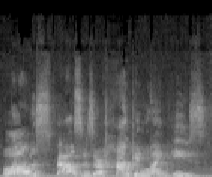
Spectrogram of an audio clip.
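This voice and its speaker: Woman narrator, poetic scripted reading, high voice, slow measured phrases, roomy distant recording. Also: animated. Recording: distant echoey room, faint noise.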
